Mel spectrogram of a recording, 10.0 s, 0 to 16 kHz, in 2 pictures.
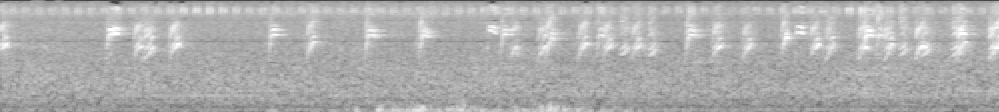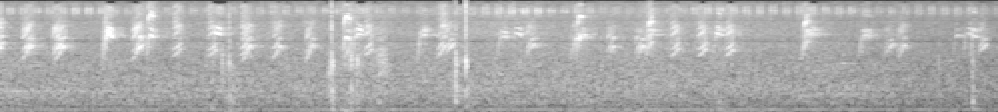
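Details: European goldfinch family with young in a garden on 27 August: busy high twittering and short chirps from several birds, overlapping and continuous, with a brief low thump near the start and a faint background hum.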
